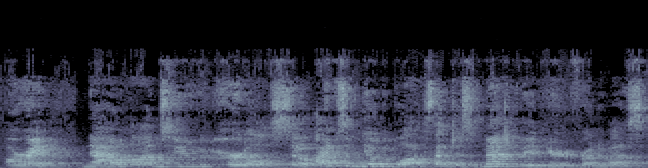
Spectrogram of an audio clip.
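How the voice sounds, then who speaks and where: A woman's voice: on the high side, moderate pace. A woman instructing an exercise class, calling out counts and directions in an encouraging way. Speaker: exercise instructor leading gait training. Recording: echoey reverberant room, distant mic, faint noise.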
